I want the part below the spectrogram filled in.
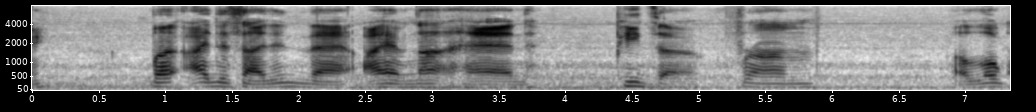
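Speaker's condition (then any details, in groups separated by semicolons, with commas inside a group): Spastic diplegia cerebral palsy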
